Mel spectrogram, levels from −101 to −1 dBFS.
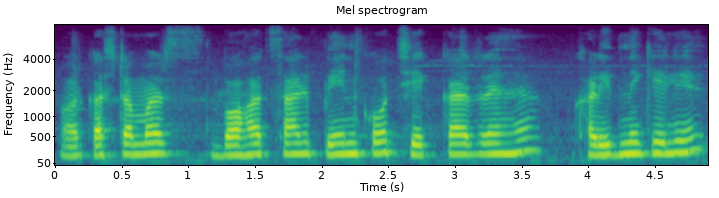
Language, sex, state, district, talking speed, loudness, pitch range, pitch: Hindi, male, Bihar, Patna, 160 wpm, -15 LUFS, 170-190 Hz, 180 Hz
